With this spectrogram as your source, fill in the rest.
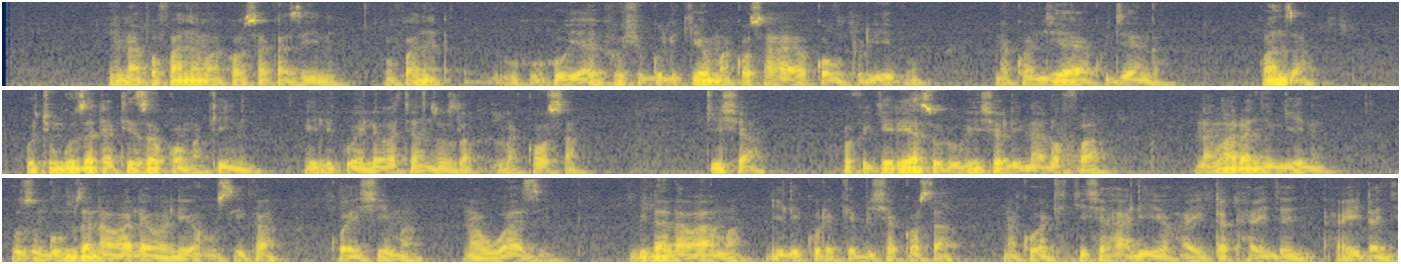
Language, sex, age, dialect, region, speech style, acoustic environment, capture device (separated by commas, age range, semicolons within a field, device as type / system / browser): Swahili, male, 18-24, Kenya - Nairobi Sheng-influenced, Kenya, focused, silence, desktop / Windows / Chrome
